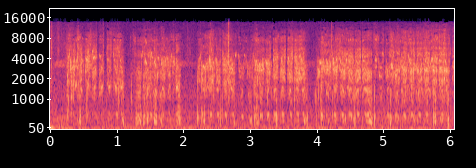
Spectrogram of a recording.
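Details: Estonian black storks being fed at the nest on 7 June 2019 around 16:18: an almost continuous run of harsh, wheezing hisses with rapid ticking pulses, dipping briefly every second or two.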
